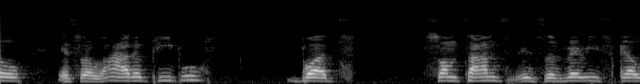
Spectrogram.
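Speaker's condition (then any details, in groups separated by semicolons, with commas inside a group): Cerebral palsy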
